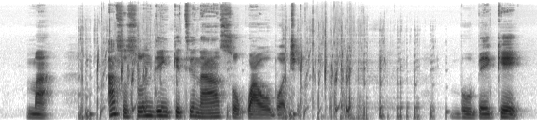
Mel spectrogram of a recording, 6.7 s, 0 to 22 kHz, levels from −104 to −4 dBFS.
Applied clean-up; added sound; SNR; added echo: none; Gurgling; 14 dB; none.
